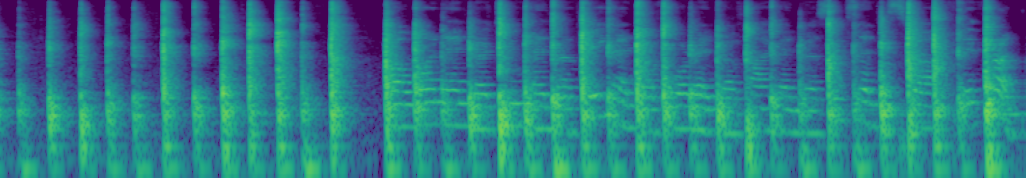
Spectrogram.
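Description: Metal taps on tap shoes striking a wooden tap board in quick rhythmic tap-dance steps, about four or five taps a second, with a short break a little under four seconds in.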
